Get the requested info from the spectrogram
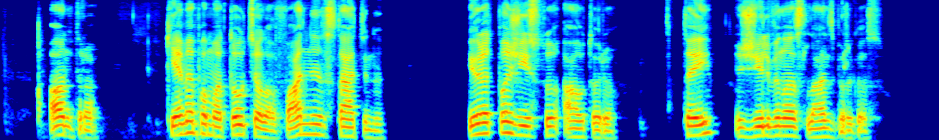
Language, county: Lithuanian, Vilnius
